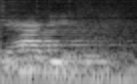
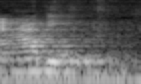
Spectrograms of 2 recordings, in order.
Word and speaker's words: Gabi: to speech class I didn't know how to pronounce my G's and my name had to be Gabby so people ask my name I went Abby and they'd be like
